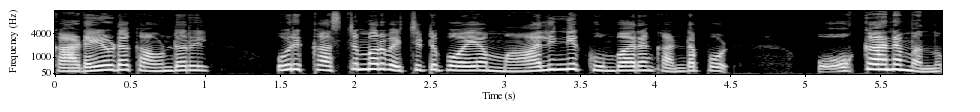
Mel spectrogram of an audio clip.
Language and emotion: Malayalam, disgusted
